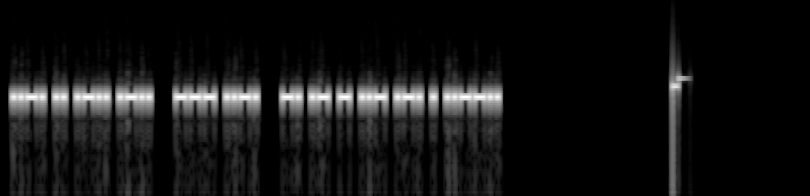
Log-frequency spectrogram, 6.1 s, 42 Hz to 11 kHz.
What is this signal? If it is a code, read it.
Morse code, heard as a keyed tone, about 41 wpm, 700 Hz. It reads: FILL OF NATURE?
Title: Sentences from Top 1000 Words - Review Part 3 - 45wpm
